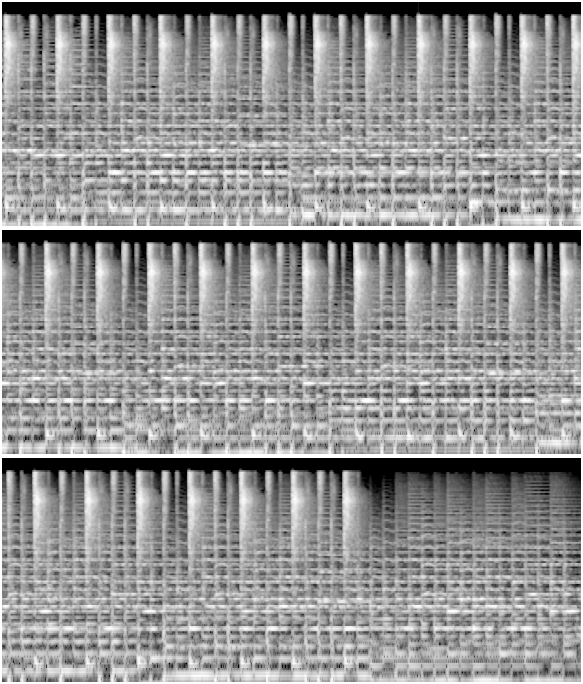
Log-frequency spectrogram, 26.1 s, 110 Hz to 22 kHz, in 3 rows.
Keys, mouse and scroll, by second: 0.0 click, 1.8 click, 2.7 click, 4.2 scroll up 2, 5.7-6.7 scroll up 1, 6.7 Tab, 7.6 click, 8.9 g, 9.2 z, 11.4 click, 12.2 click, 13.8 g, 14.1 z, 15.7 click, 16.6 click, 17.9 g, 18.2 z, 19.8 click, 20.3 click, 21.2 g, 21.7 z, 22.9 click, 23.4 click, 24.7 g, 24.8 z.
